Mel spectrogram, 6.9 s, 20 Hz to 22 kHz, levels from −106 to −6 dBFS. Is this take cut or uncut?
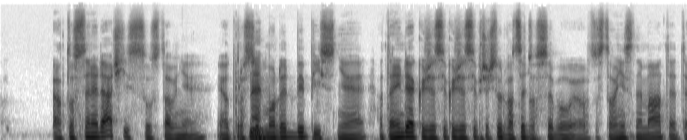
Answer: cut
